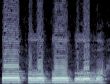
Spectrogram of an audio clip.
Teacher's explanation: जो आपके ओष्ठ है वो आपस में टकरा रहे हैं, तो इससे क्या हो जाएगा, इसका उच्चारण हो जाएगा आपका ओष्ठ, इसलिए इनको ओष्ठ्य वर्ण कहा जाता है।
